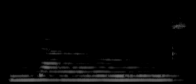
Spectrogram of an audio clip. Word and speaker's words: nose: you're spelling this word, it's the last sound we hear because of Silent E doing his job. Sound it out with me. O, good. S, blend. Nose. Say it fast.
